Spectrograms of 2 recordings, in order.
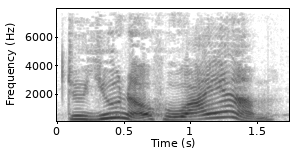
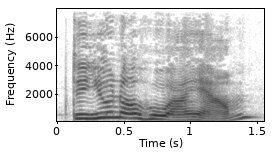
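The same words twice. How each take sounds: First: Firm falling demand, more haughty; more imperious demand. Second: Imperious demand. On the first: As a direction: press the question down harder. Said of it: "demanded Colin still more imperiously". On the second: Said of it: "demanded the Rajah". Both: Acted.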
